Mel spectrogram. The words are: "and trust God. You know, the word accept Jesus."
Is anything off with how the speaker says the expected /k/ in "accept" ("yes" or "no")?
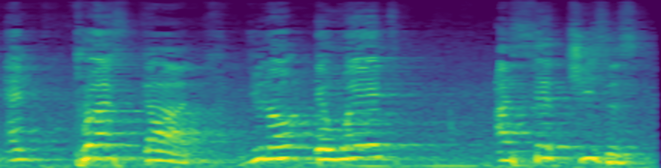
yes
